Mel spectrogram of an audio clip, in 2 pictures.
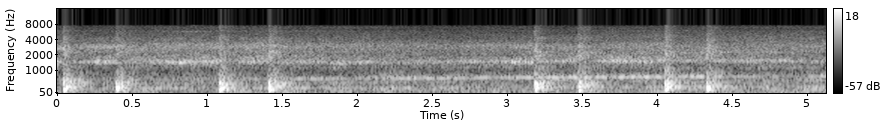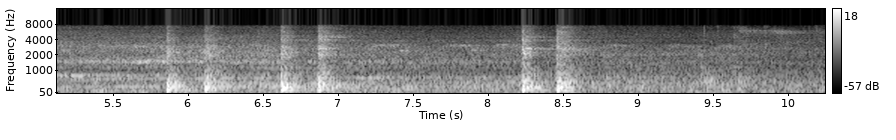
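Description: JR East E257 series 5500-subseries limited express train pulling out of the station past the platform: its wheels click over a rail joint in quick pairs every second or so, over a whine that rises slowly in pitch as it gathers speed. The clicking stops near the end as the last car goes by.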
